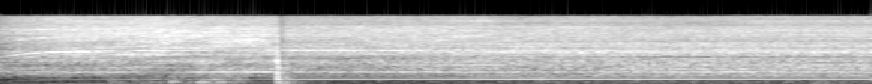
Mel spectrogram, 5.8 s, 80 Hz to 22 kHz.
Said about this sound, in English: This is just a small hairdryer purchased from a common store. 1,875 watts. Oh, that's my goodness. Slightly over the capacity of the inverter in the system. But you could probably see when we turn the dryer on and flip it to high.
